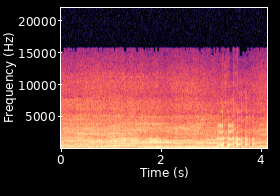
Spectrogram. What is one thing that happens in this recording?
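Another motorcycle engine roars as it rides alongside.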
